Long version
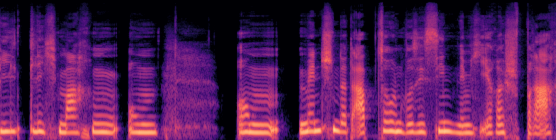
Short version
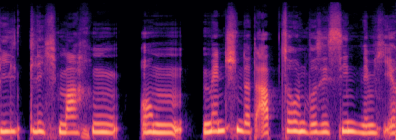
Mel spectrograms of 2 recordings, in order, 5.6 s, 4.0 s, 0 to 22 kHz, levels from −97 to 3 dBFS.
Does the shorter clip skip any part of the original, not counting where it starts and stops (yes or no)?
yes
